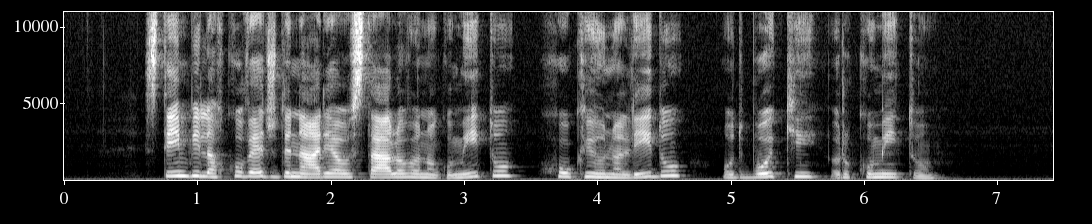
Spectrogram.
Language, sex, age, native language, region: Slovenian, female, 30-49, Slovenian, Gorenjska region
